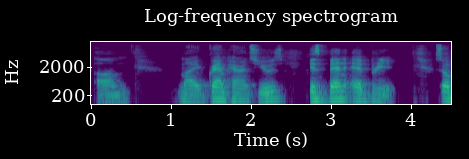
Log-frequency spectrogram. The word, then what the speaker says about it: Ben Ebri: my grandparents use is Benri. So, Benri um is sometimes in other groups also pronounced Benri, but in my family it's almost always Benri.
